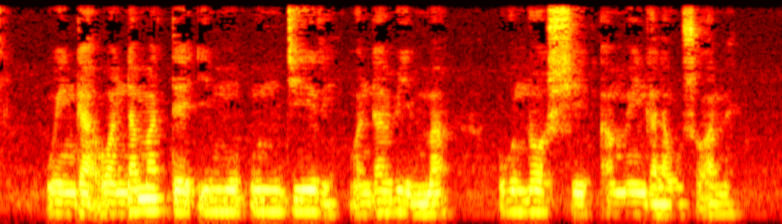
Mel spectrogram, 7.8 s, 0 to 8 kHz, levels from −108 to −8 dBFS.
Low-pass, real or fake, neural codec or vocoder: 7.2 kHz; real; none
